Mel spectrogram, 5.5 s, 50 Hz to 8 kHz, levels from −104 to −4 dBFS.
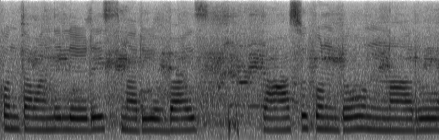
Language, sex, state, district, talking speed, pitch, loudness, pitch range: Telugu, female, Andhra Pradesh, Annamaya, 65 wpm, 205 Hz, -14 LUFS, 200-220 Hz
